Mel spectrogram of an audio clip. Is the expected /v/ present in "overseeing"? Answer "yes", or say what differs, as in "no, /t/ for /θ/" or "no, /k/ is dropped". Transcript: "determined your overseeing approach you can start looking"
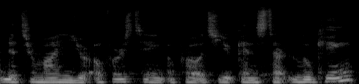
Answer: no, /f/ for /v/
